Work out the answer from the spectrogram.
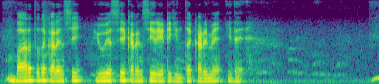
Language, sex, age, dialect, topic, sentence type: Kannada, male, 41-45, Mysore Kannada, banking, statement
